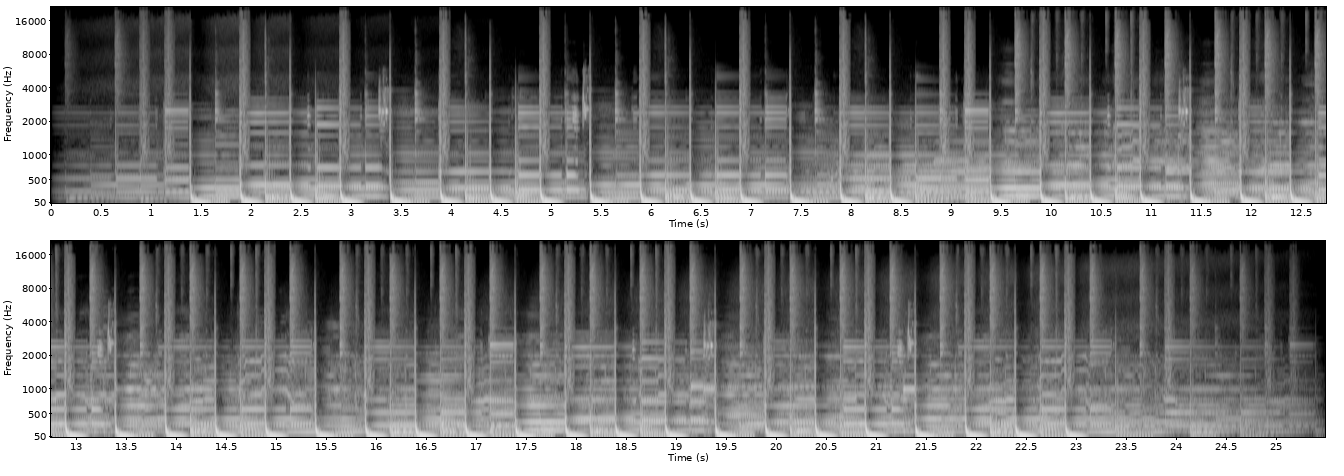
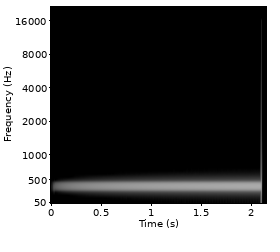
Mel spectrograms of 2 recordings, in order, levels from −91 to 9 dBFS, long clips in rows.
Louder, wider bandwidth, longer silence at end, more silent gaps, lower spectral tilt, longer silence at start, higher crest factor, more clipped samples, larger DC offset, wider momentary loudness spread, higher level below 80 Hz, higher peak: first, -16 LUFS vs -33 LUFS; first, over 20 kHz vs 1.4 kHz; first, 0.25 s vs 0.05 s; neither; first, -6 dB/octave vs -3 dB/octave; about the same, 0.15 s vs 0.05 s; about the same, 12 dB vs 8 dB; neither; neither; second, 8 LU vs 11 LU; first, -16 dBFS vs -76 dBFS; first, -2 dBFS vs -26 dBFS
